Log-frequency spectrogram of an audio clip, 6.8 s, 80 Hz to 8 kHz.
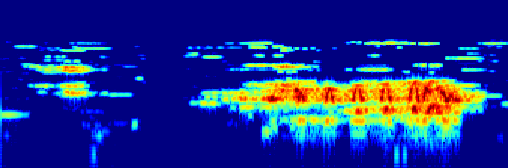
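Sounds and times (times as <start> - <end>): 
owl hooting: 3.5 - 6.4.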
